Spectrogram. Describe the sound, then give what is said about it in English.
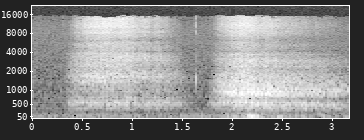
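Two slow, deep breaths, each a long airy rush of air, the second fuller and louder than the first, faint and heard alone without talk. “Deep breaths”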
